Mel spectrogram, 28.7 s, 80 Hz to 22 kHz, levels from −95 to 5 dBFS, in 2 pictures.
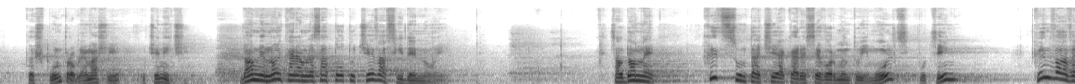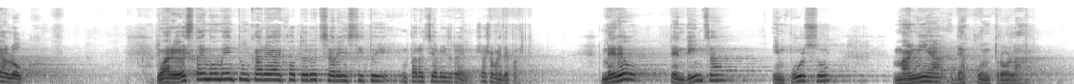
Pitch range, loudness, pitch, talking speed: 140-220 Hz, -21 LUFS, 200 Hz, 115 wpm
